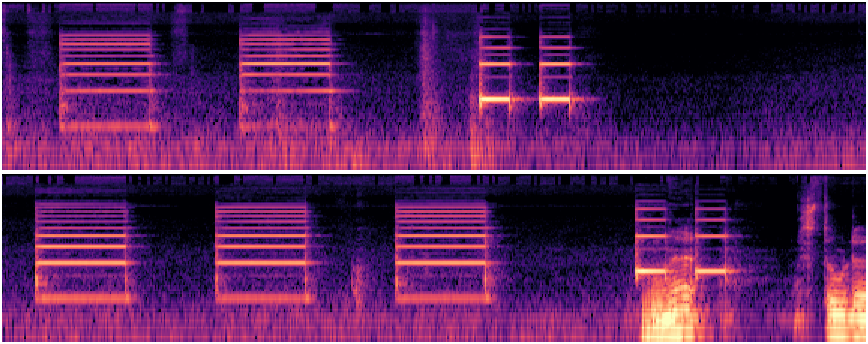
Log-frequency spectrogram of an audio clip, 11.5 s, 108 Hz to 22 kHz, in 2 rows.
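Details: HP EliteDesk 800 G2 SFF desktop with a suspected power supply fault. After fitting a secondhand CPU for dead integrated graphics, new thermal paste and a new CMOS battery, it gives two long, two short, then three long beeps and keeps restarting without booting.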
